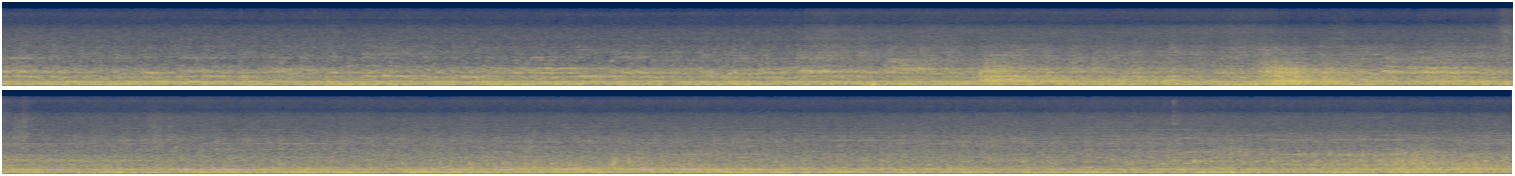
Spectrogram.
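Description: Dubai Fountain show: a crowd of onlookers chattering over steady, sustained tones, with the rush of water jets shooting up about ten and thirteen seconds in.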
